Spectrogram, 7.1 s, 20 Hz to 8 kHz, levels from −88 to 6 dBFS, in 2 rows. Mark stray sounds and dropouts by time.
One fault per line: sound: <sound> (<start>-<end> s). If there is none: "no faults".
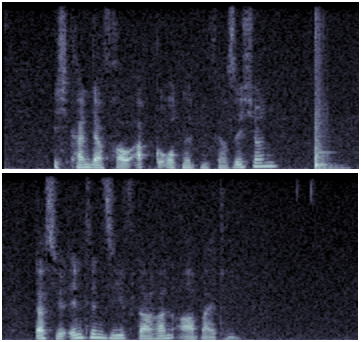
sound: thud (3.1-3.5 s)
